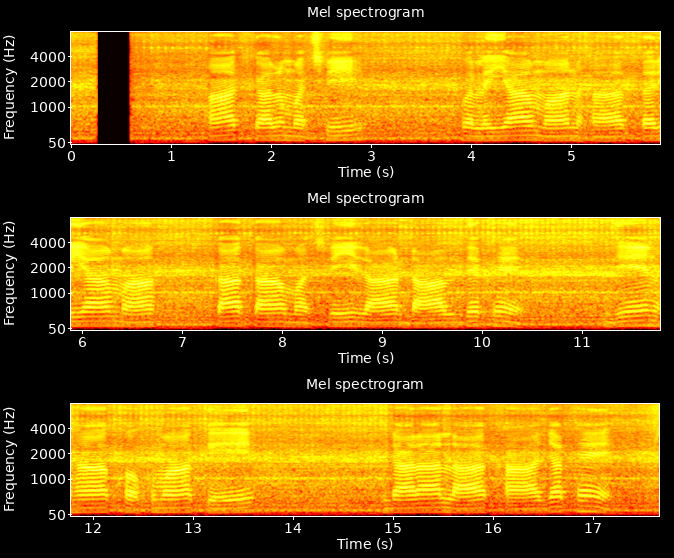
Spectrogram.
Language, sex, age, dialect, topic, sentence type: Chhattisgarhi, male, 41-45, Central, agriculture, statement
